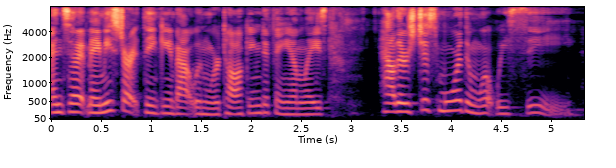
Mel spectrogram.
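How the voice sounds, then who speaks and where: This woman has a Mississippi accent and a medium pitch. Her pitch varies in an ordinary way. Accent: US Southern (Mississippi). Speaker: podcast co-host. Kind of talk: reflective conversation segment. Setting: studio.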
